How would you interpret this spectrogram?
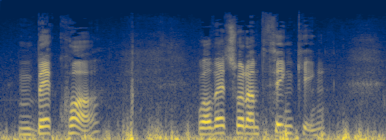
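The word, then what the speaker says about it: Mbé Kouen: We're at another little island called MBE KOUEN, and the way that is spelt is MBE, MBE, and KOUEN, K-O-U-E-N, which I think in French would be KOUEN, MBE KOUEN.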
